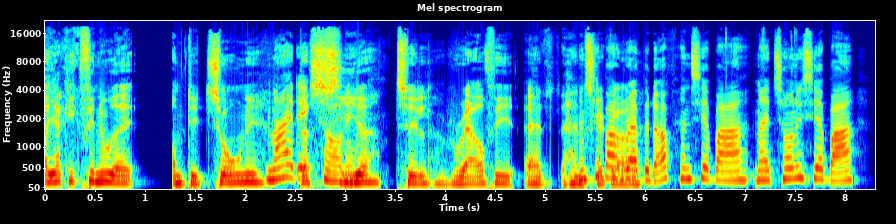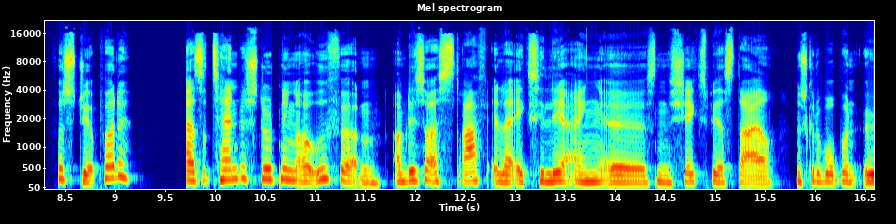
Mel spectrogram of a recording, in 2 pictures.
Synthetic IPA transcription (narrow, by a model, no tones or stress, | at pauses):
ɒ̽jɑ̈ɪkʰæe̝ɡ̥əfe̝nəuð̰ˠɛ | ɒ̽md̥e̝æt͡sʰoːninɑ̈ɪ̰d̥edɑsoniːɐt͡sʰe̝lʁælfiʔæd̥hænænsiɐæɡb̥ɑːʁæb̥̩ˠɒ̽b̥hænsiːɐb̥ɑ̈ːnɑɪ̰t͡sʰoʊnisiːɐb̥ɑ̈ː | fɒ̽sd̥yɐ̰pʰɒ̽ɾe̝ | ælsɐt͡sʰɛ̰ːenb̥e̝slud̥ne̝ŋɒ̽ʔuð̞ˠfø̰ɐd̥enʔɒ̽md̥e̝sɒ̽æɐsd̥ʁɑ̈felɐʔeɡ̥sile̝̰ɐ̰eŋøsɒ̽nn̩ɕeɪɡ̥sb̥iɐsd̥ɑ̈ɪl | nusɡ̥æɾub̥ʁo̰ːpʰɒ̽enø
